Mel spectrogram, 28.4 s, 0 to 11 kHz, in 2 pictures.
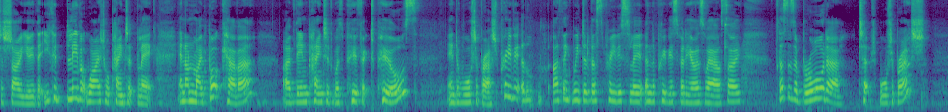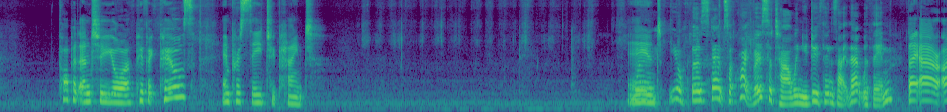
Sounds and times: Inside, small room: 0.0 - 28.4.

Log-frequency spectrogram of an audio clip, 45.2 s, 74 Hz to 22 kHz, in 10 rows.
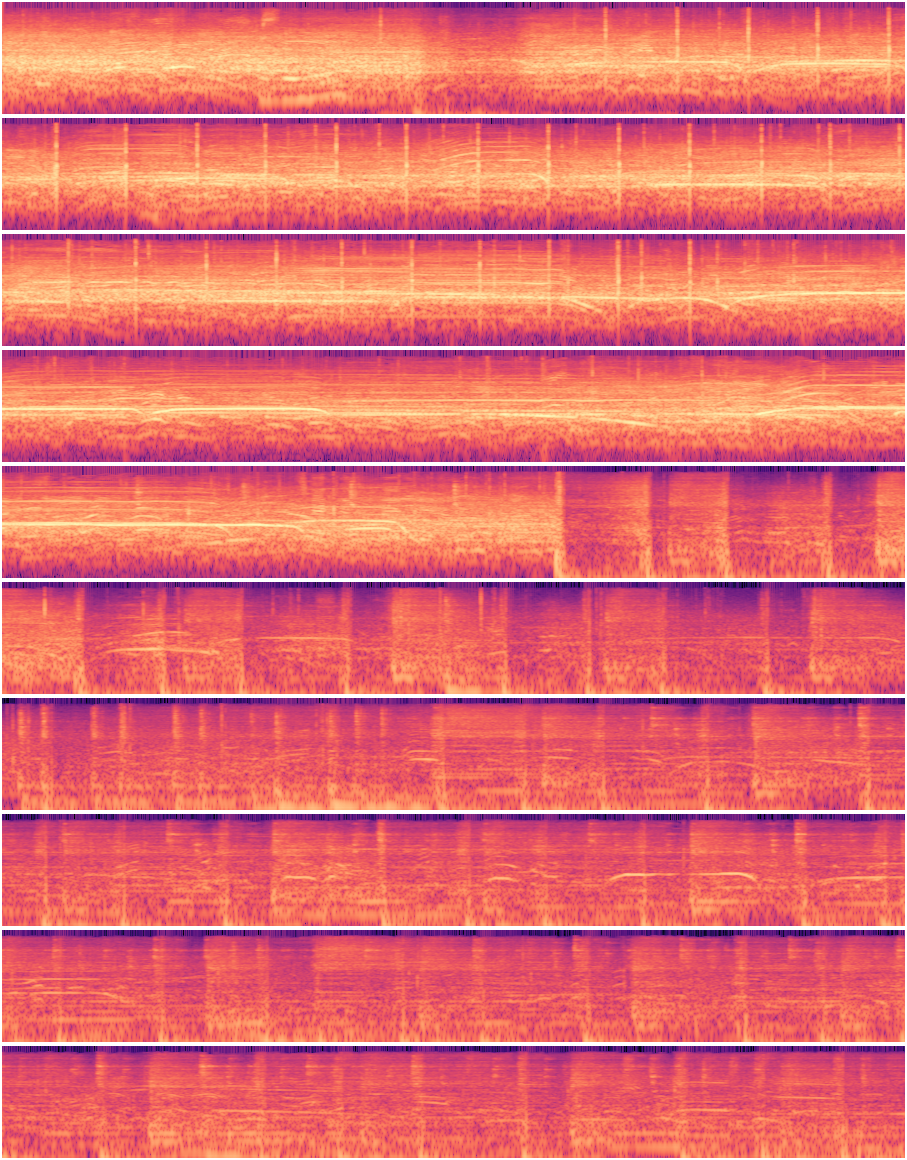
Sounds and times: Music: 20.4 - 45.1.

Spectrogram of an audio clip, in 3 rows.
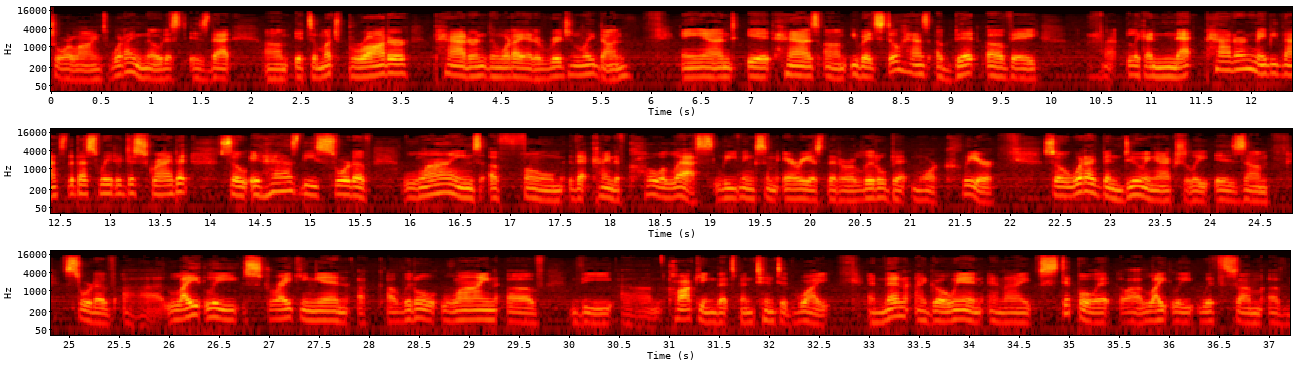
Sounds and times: Speech: 0.0 - 37.2.

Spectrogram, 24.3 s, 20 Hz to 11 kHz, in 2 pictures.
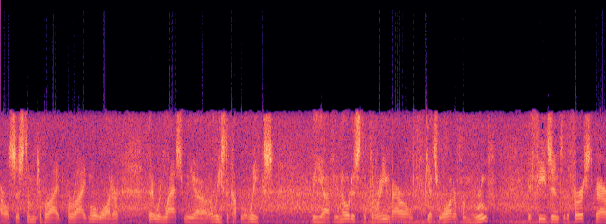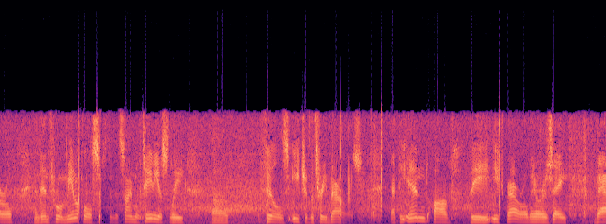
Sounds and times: Speech: 0.0 - 2.4, 3.0 - 5.5, 6.2 - 9.9, 10.6 - 24.2.

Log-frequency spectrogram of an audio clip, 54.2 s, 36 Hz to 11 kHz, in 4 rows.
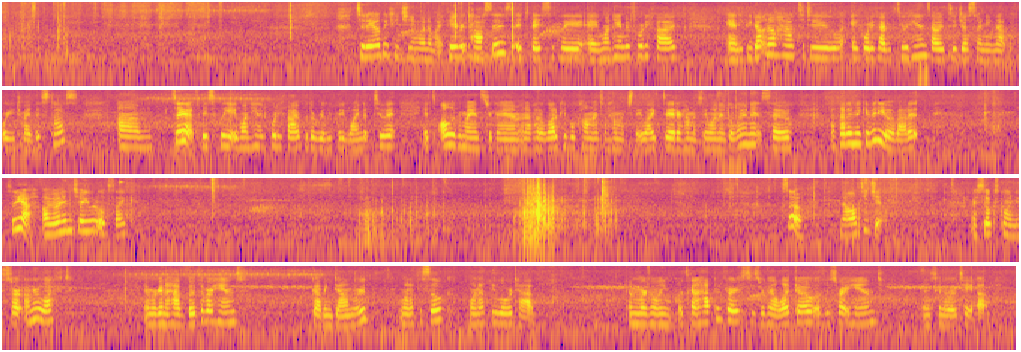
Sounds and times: Speech: 4.7 - 9.0, 9.7 - 25.8, 27.2 - 28.9, 37.6 - 39.0, 40.0 - 41.6, 42.6 - 43.9, 44.8 - 47.8, 49.0 - 53.9.

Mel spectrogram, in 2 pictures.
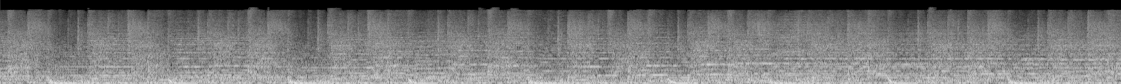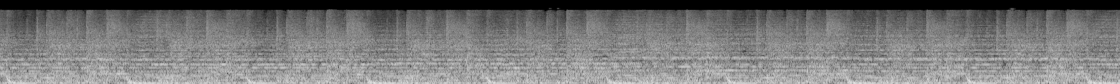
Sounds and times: Music: 0.0 - 22.4.

